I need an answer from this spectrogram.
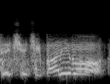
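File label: tank damaged, Czech, mood low; speech; War Thunder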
